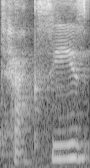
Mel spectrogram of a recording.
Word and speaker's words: taxis: I know it looks like it's spelled taxis, but it's actually taxis.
